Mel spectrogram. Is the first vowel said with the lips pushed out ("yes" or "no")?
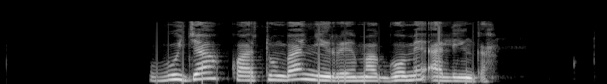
yes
